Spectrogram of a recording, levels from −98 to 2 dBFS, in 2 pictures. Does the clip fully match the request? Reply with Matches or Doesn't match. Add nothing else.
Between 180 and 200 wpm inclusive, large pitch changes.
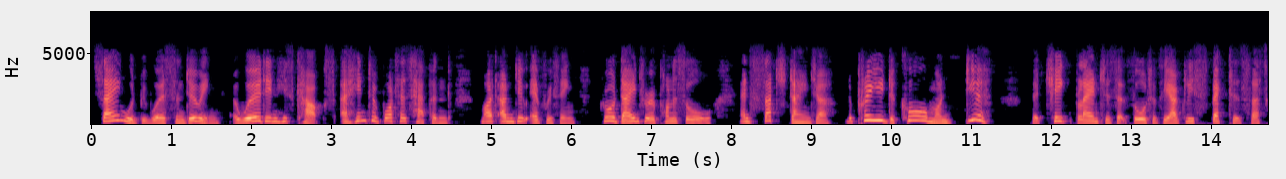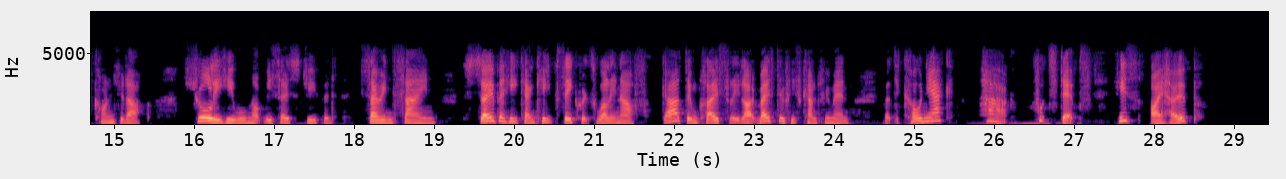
Doesn't match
